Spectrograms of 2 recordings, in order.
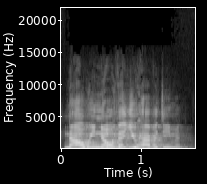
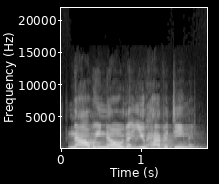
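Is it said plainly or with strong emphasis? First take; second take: strong emphasis; plainly. First: It is said forcefully, with strong emphasis. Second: It is said plainly, without strong emphasis.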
